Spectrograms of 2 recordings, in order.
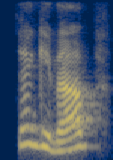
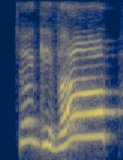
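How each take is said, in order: First: Raised, higher-pitched plea to keep going; urging encouragement. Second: High, loud rallying cry, rising on UP; emphatic encouragement. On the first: Streamer answering chat's "I give up", urging encouragement. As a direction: urge them on with a lifted voice. Replying to someone giving up. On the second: Streamer rallying a chat member who gives up, emphatic encouragement. Repeats encouragement, more forcefully. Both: Real, not acted.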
